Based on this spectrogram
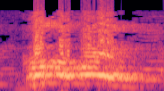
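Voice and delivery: loud, sharp shout to drive them off; shooing shout; angry go away. Acted. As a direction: bark at the beggars to leave. Locals chase the beggars off.

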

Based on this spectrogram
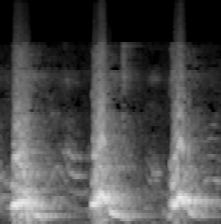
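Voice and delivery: high breathy boom boom boom; three mock crash sounds; smashing booms. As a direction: smash the idols with each boom. Smashing idols sound effect.

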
